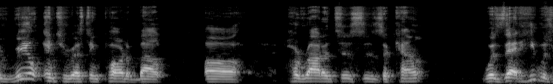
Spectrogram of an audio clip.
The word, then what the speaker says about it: Herodotus: Some people pronounce it Her- Herodotus, heredity. right? Some people say Yeah. Herodotus, but basically it's Herodotus, and he wrote an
